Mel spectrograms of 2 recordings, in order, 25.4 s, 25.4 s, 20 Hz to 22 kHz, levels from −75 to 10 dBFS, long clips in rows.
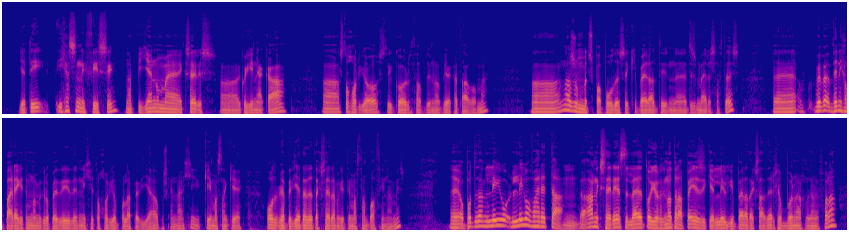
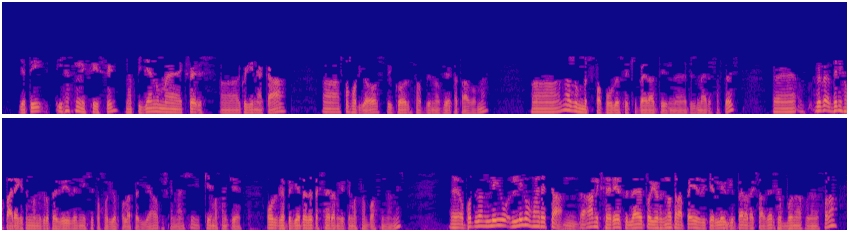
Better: first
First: none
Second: garbled, watery; badly; nothing above 2.5 kHz

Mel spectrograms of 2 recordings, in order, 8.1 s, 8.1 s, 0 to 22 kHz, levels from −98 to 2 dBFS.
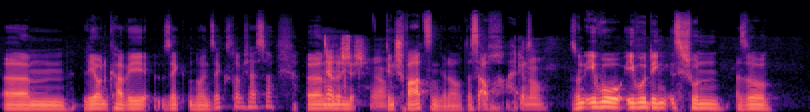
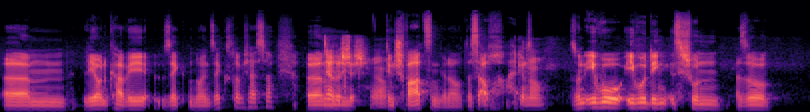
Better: first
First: none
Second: thin; somewhat; fading below 300 Hz

